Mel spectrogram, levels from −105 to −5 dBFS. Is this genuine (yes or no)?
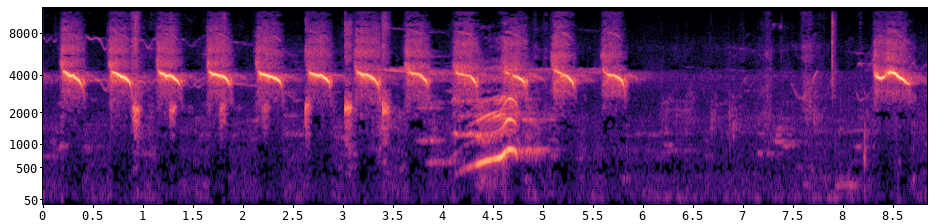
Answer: yes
